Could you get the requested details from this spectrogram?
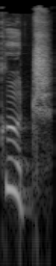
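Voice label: "кытш", Komi, female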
